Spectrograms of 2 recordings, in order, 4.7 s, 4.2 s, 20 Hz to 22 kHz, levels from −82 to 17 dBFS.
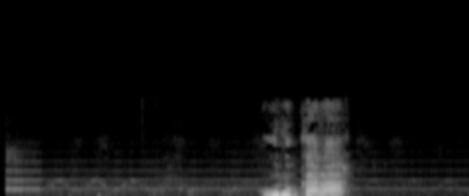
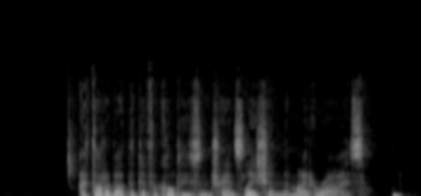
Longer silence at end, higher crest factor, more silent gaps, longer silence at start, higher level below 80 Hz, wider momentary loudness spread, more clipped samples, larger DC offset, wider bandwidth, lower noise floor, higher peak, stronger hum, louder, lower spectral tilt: first, 1.25 s vs 0.2 s; about the same, 20 dB vs 20 dB; neither; second, 0.05 s vs 0.7 s; about the same, -58 dBFS vs -60 dBFS; first, 23 LU vs 11 LU; neither; neither; second, 11 kHz vs 14 kHz; second, -57 dBFS vs -81 dBFS; first, 0 dBFS vs -12 dBFS; first, 60 Hz at -60 dBFS vs none; first, -15 LUFS vs -31 LUFS; about the same, -5 dB/octave vs -4.5 dB/octave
